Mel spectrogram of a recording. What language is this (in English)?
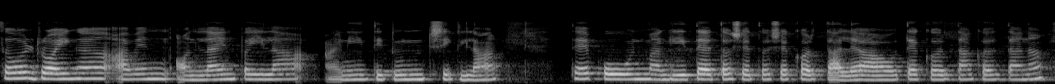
Konkani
